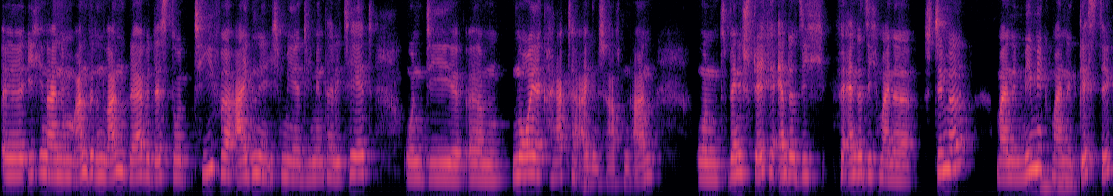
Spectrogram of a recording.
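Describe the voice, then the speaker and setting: This woman speaks in a Russian accent at a very slow pace. Her pitch is fairly high, with ordinary variation. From Russia, St. Petersburg. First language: Russian (speaking German). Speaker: trade fair organizer. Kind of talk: interview. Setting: remote call. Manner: hesitant, many fillers.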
